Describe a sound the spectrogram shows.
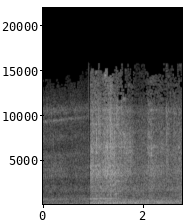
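Rain patters on bus windows.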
